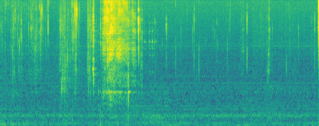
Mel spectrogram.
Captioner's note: stomach rumbles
